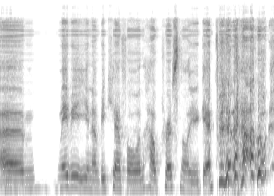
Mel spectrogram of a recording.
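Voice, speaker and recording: A woman with a German accent speaks at a medium pitch and a moderate pace. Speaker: birth course host and doula. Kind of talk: casual interview.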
